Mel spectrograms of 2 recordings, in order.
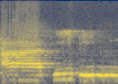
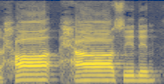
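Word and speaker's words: حاسدٍ: Ya, seperti hasidin bukan haidin tapi hasidin. Nah, hasidin. Iya. Sehingga bunyi hannya itu tetap tipis, tidak tertebalkan.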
